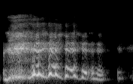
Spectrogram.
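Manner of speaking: high quick laugh. Real, not acted. Buyer laughing while talking about her lender. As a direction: laugh mid-thought.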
